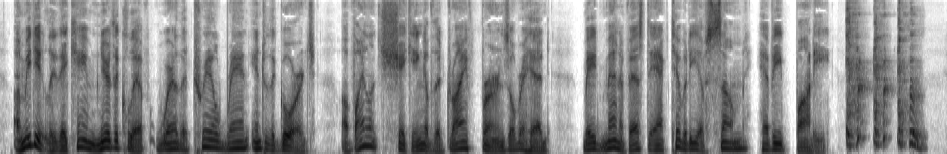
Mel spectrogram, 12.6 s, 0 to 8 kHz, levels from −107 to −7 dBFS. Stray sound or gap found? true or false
true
